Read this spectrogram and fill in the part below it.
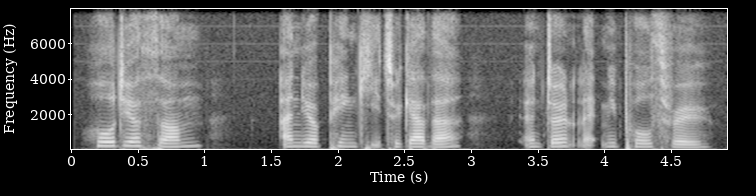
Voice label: thumb and pinky, english

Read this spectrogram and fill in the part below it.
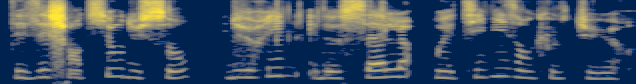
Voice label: "echantillons", french

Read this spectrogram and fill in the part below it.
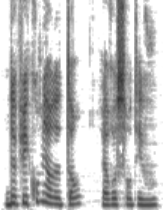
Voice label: "ressentez", French

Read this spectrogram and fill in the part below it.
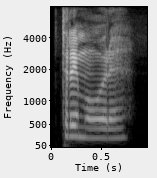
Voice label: "tremore", Italian

